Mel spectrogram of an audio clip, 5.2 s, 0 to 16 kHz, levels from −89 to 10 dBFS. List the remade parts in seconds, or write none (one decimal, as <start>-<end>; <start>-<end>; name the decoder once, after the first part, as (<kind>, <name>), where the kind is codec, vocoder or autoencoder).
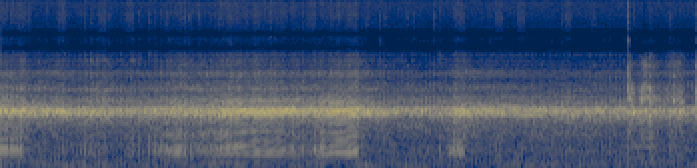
0.6-2.7 (vocoder, BigVGAN v2)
